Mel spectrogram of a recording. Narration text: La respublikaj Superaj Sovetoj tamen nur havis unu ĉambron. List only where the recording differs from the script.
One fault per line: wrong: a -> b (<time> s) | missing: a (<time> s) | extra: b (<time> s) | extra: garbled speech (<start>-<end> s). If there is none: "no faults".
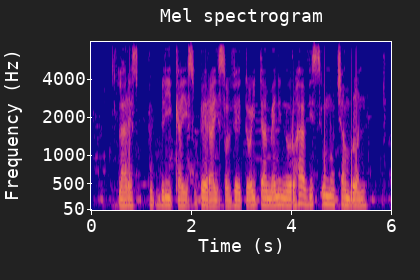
no faults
